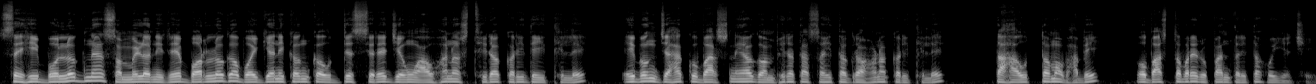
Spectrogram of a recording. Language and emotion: Odia, neutral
